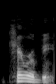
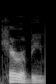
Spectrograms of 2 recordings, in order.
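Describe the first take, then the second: First: The word begins with a ch sound. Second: The word begins with a k sound. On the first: The speaker calls it wrong. "We tend to pronounce it with a ch" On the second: The speaker calls it right. "it actually should be cherubim"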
